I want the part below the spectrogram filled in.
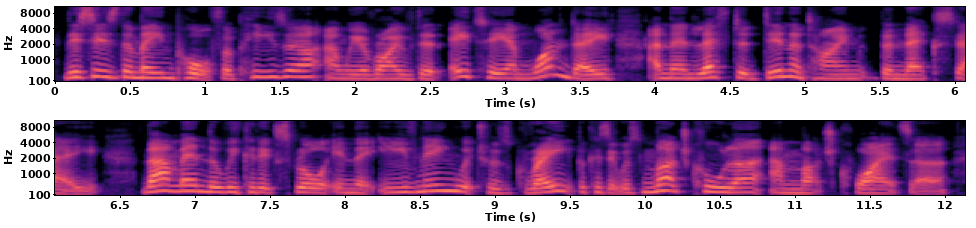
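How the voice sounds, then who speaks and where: A young woman with a British accent talks through her travels in an upbeat, chatty voice-over. Her pitch sits right in the middle for a woman, and she drops in small jokes as she goes. The delivery is clearly scripted. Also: normal speed, hardly any pauses. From Britain. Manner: upbeat, chatty, lightly jokey. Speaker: cruise vlogger. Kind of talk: scripted travel vlog narration.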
